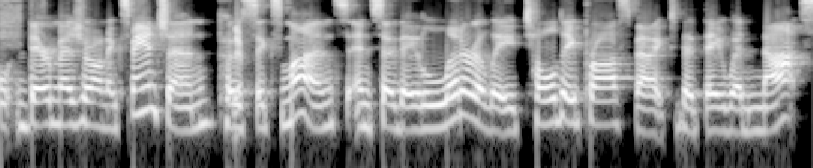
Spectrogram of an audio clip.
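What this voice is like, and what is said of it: Usual voice. Nothing is said of it.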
